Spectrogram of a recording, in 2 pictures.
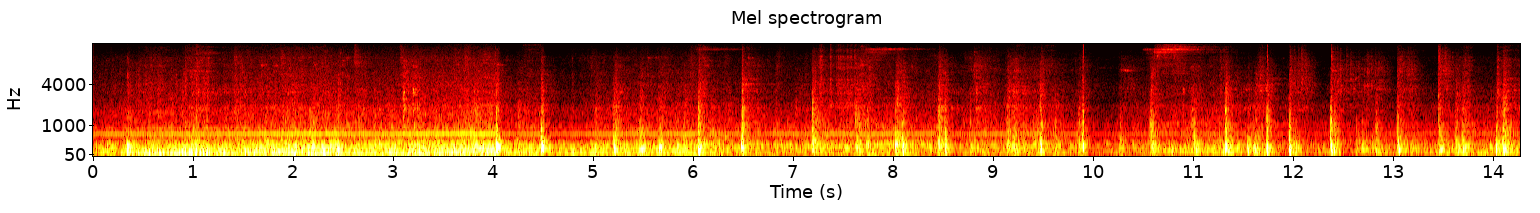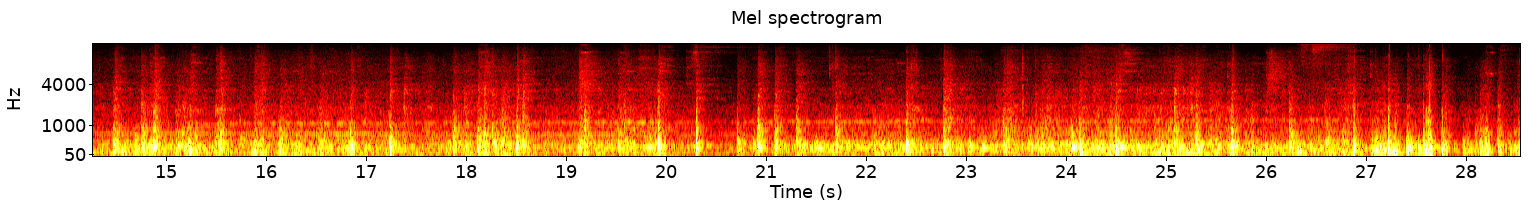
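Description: Wheels of a moving passenger train coach running over the track, heard from aboard: a low rumble with an irregular clatter of sharp clicks over the rail joints, and a faint steady whine underneath.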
